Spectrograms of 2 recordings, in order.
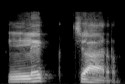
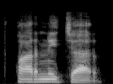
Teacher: এইযে দেখেন টার এটাকে কিন্তু আমাদের ট বলতে হতো কিন্তু না এই যে বলছে শব্দের শেষে টি থাকলে আবার টি এর পরে যদি ইউ থাকে তো এই ই এর উচ্চারণ বা টি এর উচ্চারণ চ এর মত হয়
